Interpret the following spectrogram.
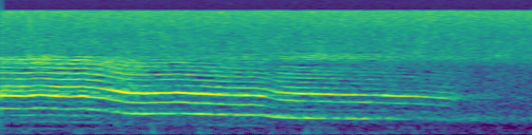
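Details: Sika deer call in a game enclosure during the rut: one drawn-out, harmonic-rich moaning tone that slowly descends and fades over about two seconds.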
